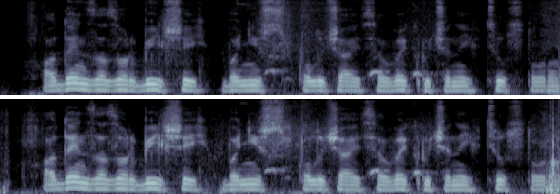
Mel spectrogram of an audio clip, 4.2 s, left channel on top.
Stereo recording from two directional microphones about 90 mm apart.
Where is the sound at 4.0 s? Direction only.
10° right (ahead or behind).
